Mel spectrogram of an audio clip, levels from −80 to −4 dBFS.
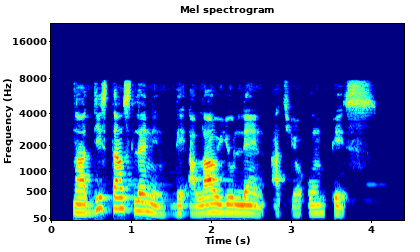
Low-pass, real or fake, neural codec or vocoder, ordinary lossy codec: none; real; none; none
